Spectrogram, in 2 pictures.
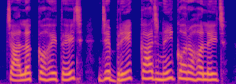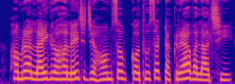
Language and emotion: Maithili, fearful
